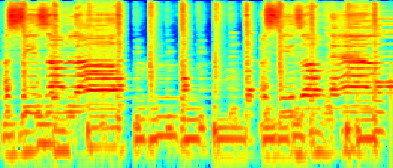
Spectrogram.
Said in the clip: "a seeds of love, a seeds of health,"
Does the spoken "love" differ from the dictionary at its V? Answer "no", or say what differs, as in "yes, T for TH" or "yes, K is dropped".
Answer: yes, V is dropped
